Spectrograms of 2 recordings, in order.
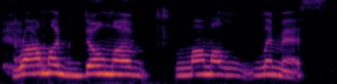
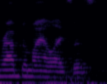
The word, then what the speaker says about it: rhabdomyolysis: If I miss you, it's in Anis Secoria, Colodocalictus, and Ramadoma Mama Limis. The actual pronunciations, Abby. Anisocoria, choledocholithiasis, and rhabdomyolysis. Nailed it.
